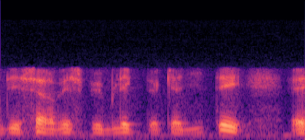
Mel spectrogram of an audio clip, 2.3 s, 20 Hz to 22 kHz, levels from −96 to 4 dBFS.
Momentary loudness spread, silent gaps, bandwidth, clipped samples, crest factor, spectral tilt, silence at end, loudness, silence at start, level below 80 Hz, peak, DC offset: 9 LU; none; 4.2 kHz; under 0.1%; 20 dB; -7.5 dB/octave; 0 s; -25 LUFS; 0 s; -66 dBFS; -6 dBFS; under 0.1%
